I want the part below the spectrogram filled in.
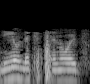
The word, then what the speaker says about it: neonicotinoids: So, and I pronounce them neonicotinoids or neonics for short.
